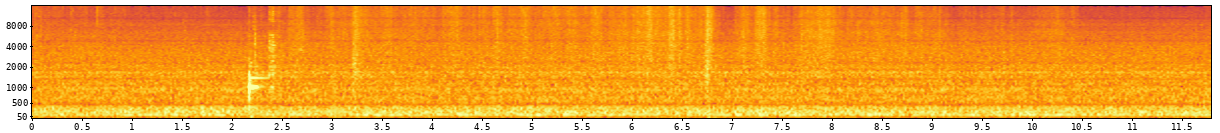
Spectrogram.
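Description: A single sharp clink of kitchenware about two seconds in, ringing briefly, over a steady low hum; a few faint taps follow.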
